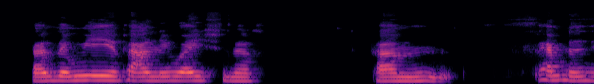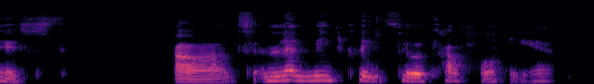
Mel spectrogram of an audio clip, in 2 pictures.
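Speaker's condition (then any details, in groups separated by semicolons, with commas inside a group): Muscular dystrophy; progressive muscle wasting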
